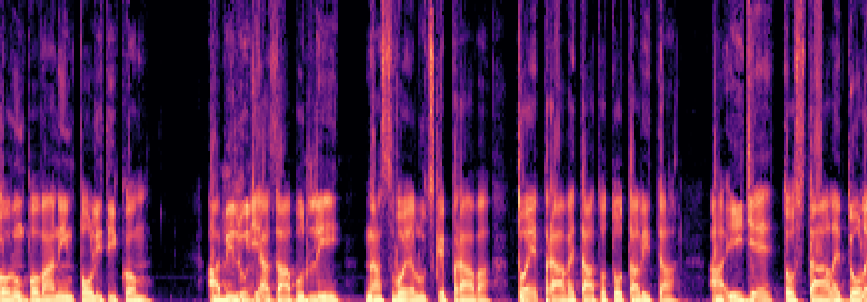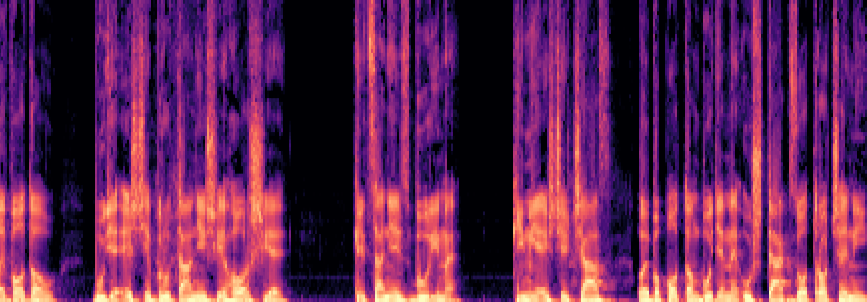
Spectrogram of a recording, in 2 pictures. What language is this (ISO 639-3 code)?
slk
